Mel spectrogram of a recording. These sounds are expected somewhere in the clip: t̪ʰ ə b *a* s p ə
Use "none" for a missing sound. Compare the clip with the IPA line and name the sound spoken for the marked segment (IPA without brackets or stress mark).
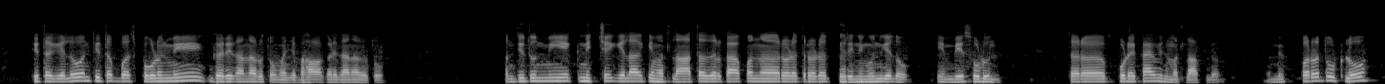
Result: ə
